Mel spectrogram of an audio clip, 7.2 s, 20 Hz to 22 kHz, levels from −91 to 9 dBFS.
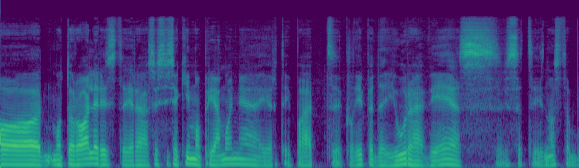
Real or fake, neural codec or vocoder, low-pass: fake; vocoder, 44.1 kHz, 128 mel bands, Pupu-Vocoder; 14.4 kHz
